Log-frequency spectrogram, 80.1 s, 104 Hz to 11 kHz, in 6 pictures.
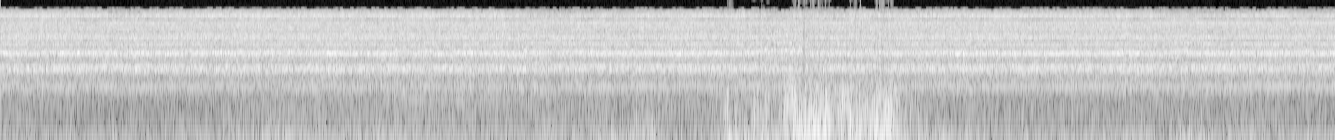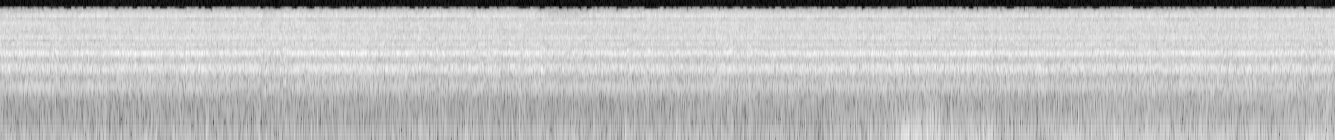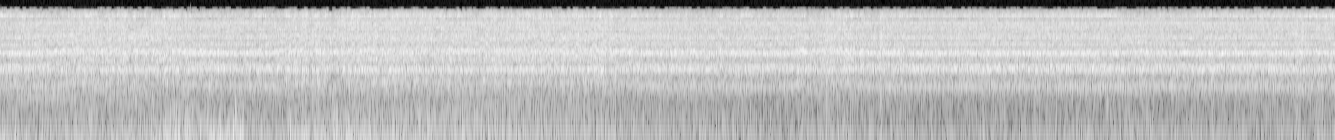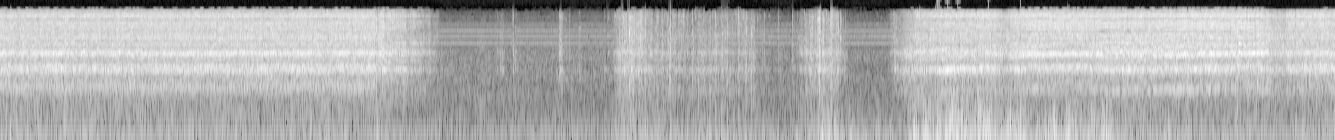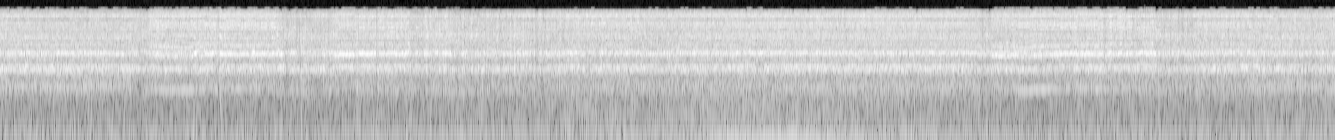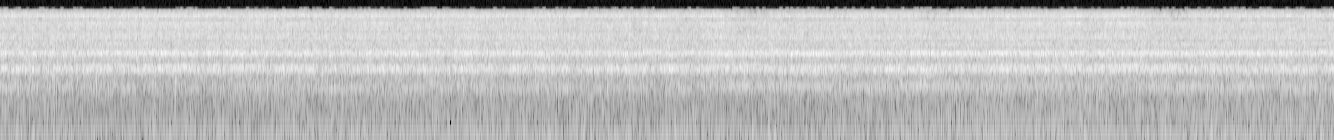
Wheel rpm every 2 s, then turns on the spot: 160, 160, 160, 160, 160, 160, 160, 160, 160, 160, 160, 160, 160, 160, 160, 160, 160, 160, 160, 160, 160, 150, 10, 20, 60, 160, 160, 160, 160, 160, 160, 160, 160, 160, 160, 160, 160, 160, 160, 160.
46-48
